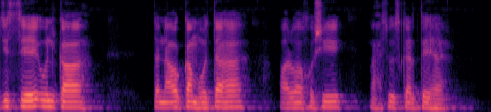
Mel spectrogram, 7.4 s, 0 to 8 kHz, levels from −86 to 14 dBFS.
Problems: none marked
